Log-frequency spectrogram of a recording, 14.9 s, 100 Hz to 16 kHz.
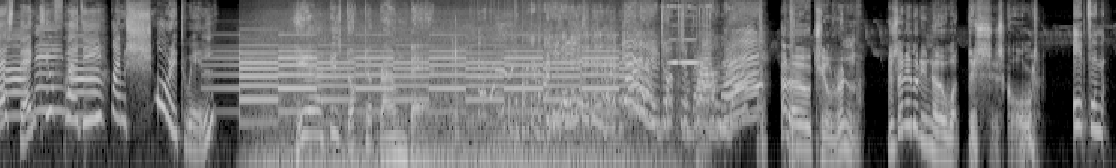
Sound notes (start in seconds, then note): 2.8 siren wailing; 6.8 kids laughing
